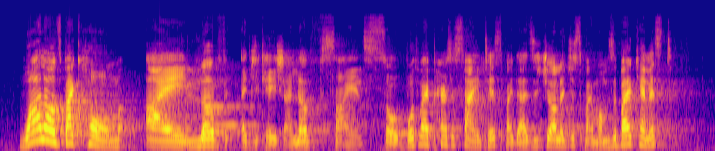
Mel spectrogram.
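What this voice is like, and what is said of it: Nigerian accent. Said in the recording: “from the strange accent you can hear, I'm not from here. So I am Nigerian”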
